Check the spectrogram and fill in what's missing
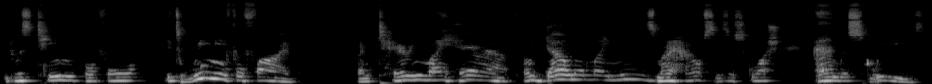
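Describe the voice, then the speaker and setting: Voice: medium pitch, takes it slowly, dark tone, husky, voice pushed up, rough recording. A reader voicing a fretful little old woman who keeps begging for help with her crowded house, in a pleading, sing-song storybook manner.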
